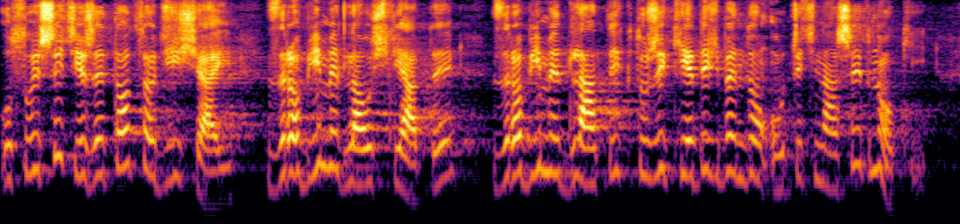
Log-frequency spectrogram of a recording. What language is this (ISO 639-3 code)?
pol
